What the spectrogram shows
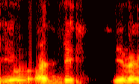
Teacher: Yu'addih dia disukunkan untuk bacanya Syu'bah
